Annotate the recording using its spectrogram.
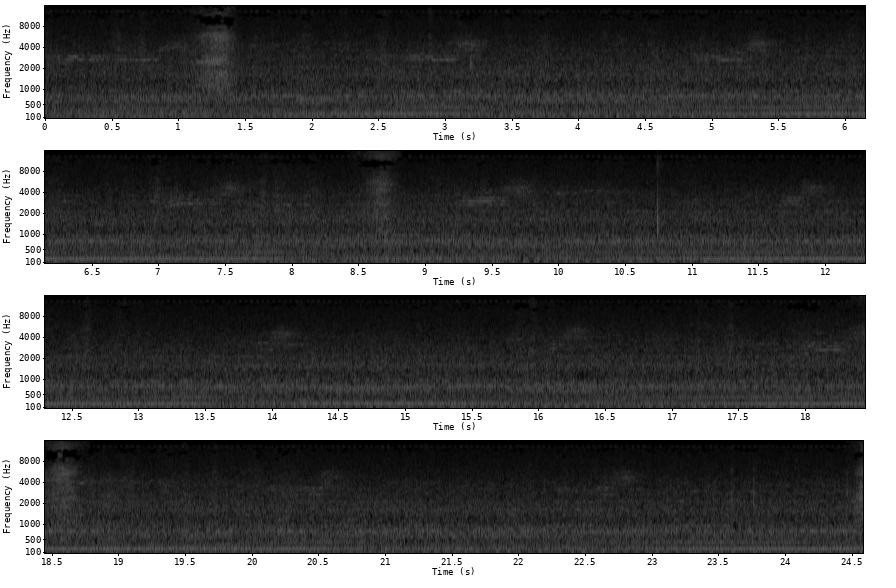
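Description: A steady low machine hum, even in level, with a few faint clicks now and then.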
